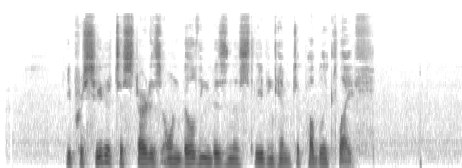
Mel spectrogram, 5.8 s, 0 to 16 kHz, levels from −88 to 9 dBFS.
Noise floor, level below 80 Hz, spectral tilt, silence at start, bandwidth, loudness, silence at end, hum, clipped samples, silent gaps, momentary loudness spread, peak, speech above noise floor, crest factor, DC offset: -66 dBFS; -66 dBFS; -4.5 dB/octave; 0.85 s; 11.5 kHz; -29 LUFS; 1.15 s; none; under 0.1%; none; 11 LU; -10 dBFS; 38 dB; 20 dB; under 0.1%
